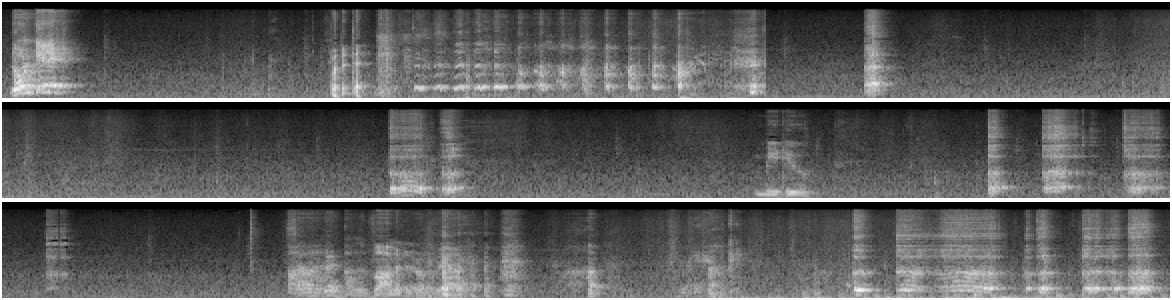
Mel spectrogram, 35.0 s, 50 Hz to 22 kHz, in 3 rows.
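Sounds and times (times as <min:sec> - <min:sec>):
man burping: 0:08.6 - 0:09.0, 0:15.5 - 0:16.4, 0:21.5 - 0:24.2, 0:31.9 - 0:35.0.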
